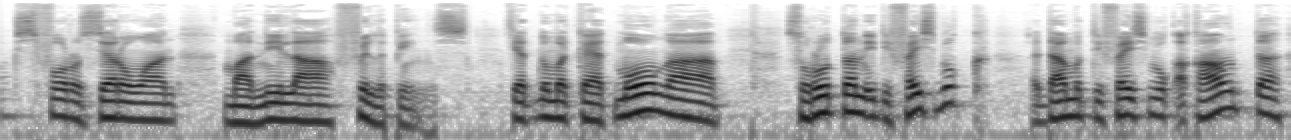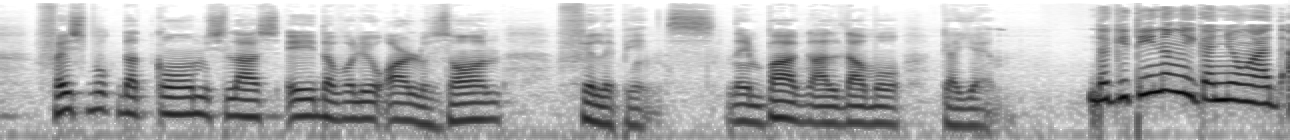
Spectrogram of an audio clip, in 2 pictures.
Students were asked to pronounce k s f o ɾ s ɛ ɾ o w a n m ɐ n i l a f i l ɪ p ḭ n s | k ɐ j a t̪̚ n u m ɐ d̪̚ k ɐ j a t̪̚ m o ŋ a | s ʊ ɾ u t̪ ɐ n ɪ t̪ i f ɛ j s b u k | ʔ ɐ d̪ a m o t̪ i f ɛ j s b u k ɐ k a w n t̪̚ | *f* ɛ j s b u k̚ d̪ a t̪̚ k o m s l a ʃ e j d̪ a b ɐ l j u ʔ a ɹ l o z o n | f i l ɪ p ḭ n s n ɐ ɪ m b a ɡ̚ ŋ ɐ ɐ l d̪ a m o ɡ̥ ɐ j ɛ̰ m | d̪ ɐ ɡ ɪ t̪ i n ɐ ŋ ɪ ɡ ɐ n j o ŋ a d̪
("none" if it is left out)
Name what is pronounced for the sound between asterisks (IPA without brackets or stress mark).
f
